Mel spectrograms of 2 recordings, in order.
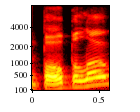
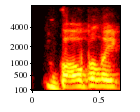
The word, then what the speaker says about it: Boboli: The Bobolo? It's Boboli Gardens.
